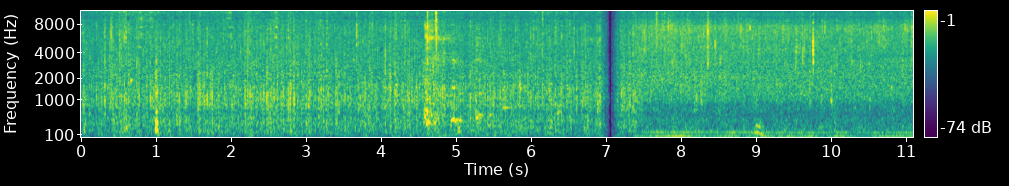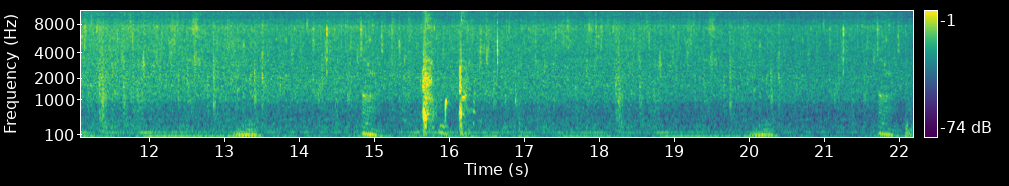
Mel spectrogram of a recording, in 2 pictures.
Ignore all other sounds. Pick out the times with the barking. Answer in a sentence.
You can't hear the barking here.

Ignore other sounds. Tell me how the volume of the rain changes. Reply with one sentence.
The loudness of the rain goes down.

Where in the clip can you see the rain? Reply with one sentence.
You can hear the rain from 0.0 to 22.1 s.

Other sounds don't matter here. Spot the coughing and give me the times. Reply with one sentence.
The coughing can be heard from 4.5 to 6.0 s and from 15.4 to 16.4 s.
